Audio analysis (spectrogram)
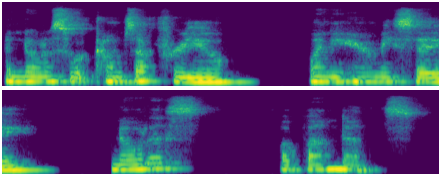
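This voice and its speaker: A woman leading a guided meditation in a soothing, gentle manner, leaving long pauses between short phrases. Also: medium pitch, flat delivery, rough recording. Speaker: meditation guide and tapping coach.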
